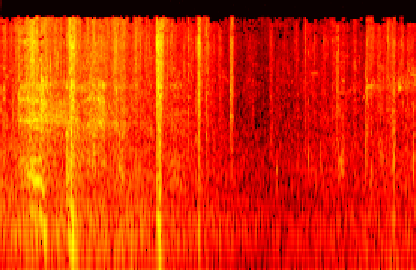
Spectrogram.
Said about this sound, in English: I will picket the horses over here.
